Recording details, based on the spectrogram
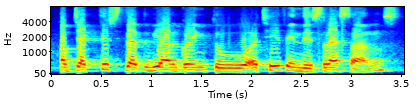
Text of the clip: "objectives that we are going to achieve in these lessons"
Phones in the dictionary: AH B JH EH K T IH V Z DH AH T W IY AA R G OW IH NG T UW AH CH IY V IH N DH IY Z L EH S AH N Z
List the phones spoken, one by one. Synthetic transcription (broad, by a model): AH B JH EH K T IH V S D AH T W IY AA R G OW IH NG T UW AH CH IY V IH N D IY S L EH S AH N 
